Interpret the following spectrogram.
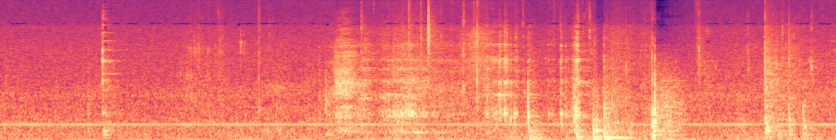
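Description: Durian husk segments being pried and pulled apart by hand, with rustling and creaking from about three seconds in and several sharp knocks between about five and seven seconds, over a steady low hum.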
